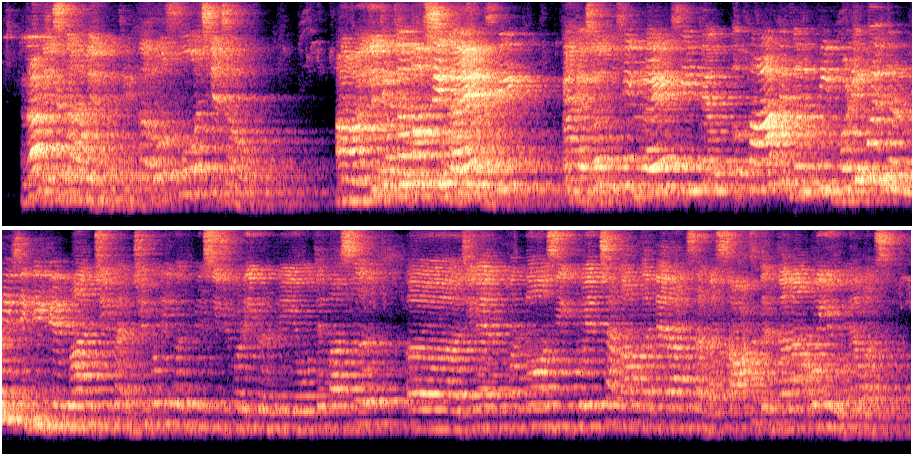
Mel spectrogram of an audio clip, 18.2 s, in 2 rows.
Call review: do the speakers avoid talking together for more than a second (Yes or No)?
No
